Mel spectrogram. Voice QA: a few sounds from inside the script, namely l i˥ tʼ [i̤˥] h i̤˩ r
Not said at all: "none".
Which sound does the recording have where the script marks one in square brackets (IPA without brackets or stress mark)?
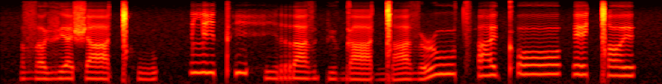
i̤˥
